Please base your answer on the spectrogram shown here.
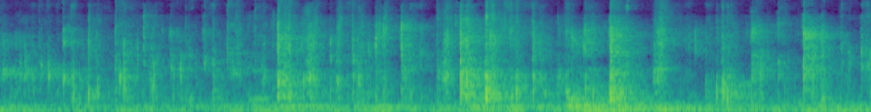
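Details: Himalayan marmot, adopted and hand-raised, feeding on watermelon with rapid, roughly four-per-second crunchy chewing, louder juicy bites near the middle and end, and a low hum beneath.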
